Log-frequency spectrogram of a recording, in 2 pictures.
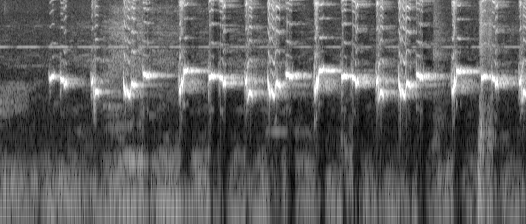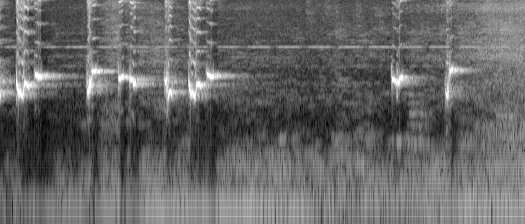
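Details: Persistent sooty-headed bulbul song at night, meant to train other contest birds: a long rapid series of whistled slurred notes, then sparse notes as a broad low rumbling noise rises.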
